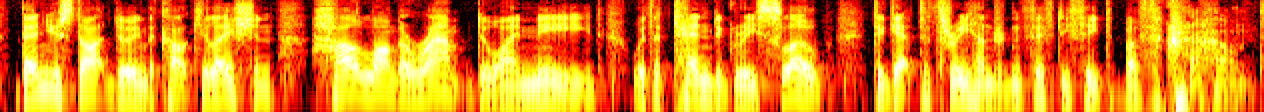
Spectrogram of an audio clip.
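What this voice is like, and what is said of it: Mid-Atlantic accent. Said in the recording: “He's got like a transatlantic accent. ... He does. Mid-Atlantic. ... Mid-Atlantic.”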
